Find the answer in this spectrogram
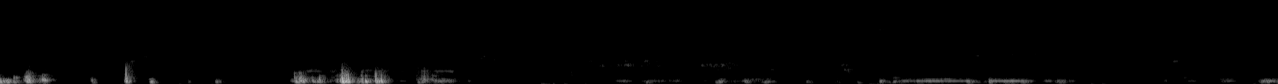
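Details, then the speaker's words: Pericardial friction rub: low, scratchy, grating heart sounds. "so this is the sound of a heart that has a friction rob pericardial friction"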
